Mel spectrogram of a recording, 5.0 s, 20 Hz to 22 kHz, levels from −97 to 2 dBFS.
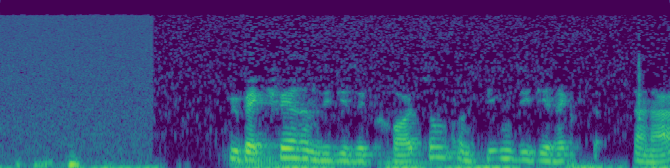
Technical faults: overdone noise removal

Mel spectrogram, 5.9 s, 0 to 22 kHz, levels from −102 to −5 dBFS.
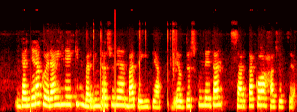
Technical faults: underrun with held sample

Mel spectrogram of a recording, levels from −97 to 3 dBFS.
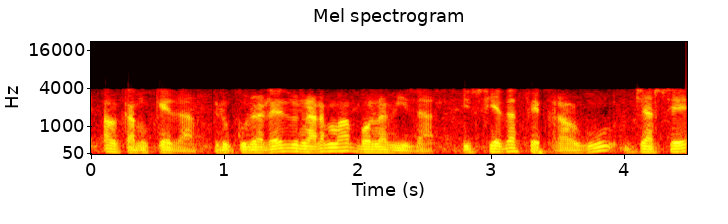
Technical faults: G.729 codec; VoIP packet loss concealed by the speech codec

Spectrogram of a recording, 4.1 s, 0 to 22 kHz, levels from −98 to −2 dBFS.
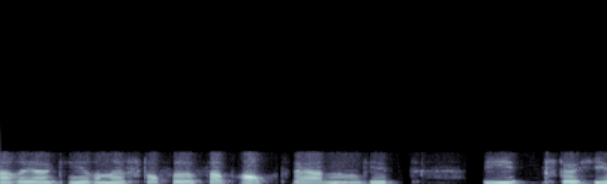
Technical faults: Bluetooth CVSD headset codec

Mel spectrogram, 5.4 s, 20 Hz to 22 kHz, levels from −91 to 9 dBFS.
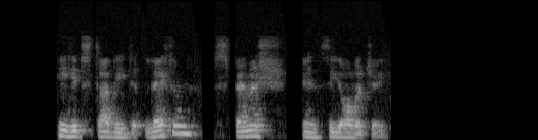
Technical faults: low bit depth without dither

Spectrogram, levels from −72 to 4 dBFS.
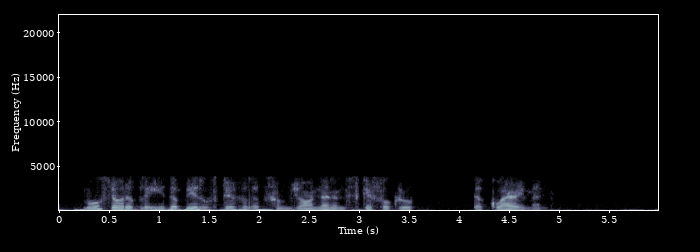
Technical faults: GSM full-rate codec

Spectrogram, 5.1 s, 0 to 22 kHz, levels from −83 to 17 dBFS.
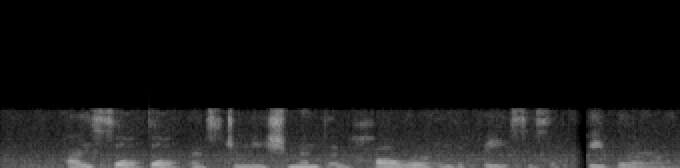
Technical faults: CD skip; burst of packet loss

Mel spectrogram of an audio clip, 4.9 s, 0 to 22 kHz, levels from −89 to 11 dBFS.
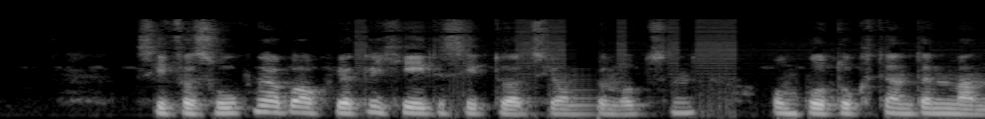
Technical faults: computer activity noise; burst of packet loss; short concealed packet loss

